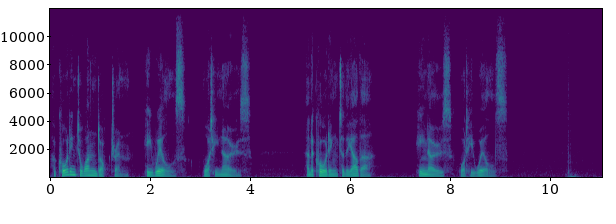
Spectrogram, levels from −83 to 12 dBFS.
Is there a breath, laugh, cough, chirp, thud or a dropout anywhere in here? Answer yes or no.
yes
